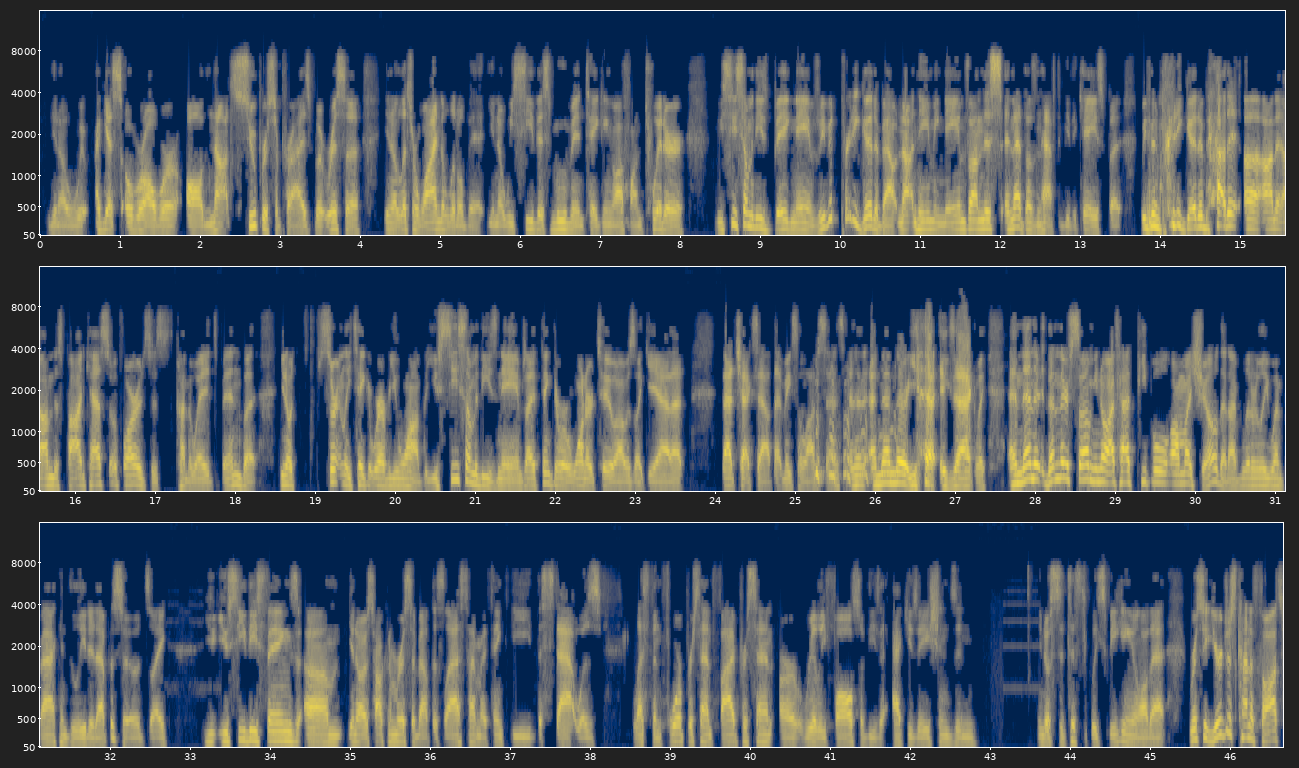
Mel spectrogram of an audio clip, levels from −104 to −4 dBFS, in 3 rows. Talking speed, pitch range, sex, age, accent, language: 245 wpm, 115-150 Hz, male, 30-49, American, English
